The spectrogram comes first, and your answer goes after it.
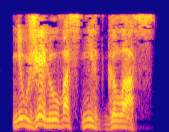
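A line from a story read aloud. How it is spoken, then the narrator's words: Shouting. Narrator (Russian): кричал астроном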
